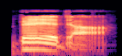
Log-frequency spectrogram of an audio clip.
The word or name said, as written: benda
